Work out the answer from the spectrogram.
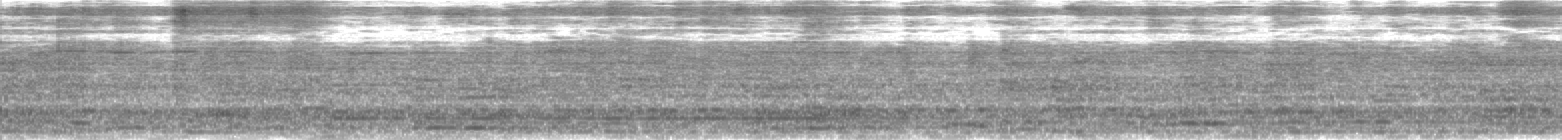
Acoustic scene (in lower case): subway station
